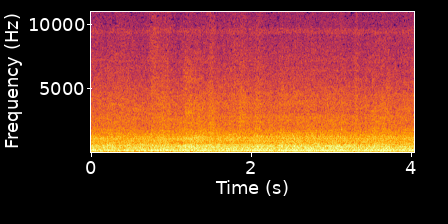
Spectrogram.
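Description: A cacilheiro river ferry's diesel engines drone steadily, heard from inside the passenger cabin, with a low hum under an even rushing noise.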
